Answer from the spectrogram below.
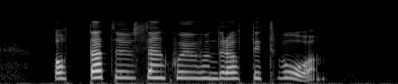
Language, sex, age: Swedish, female, 23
